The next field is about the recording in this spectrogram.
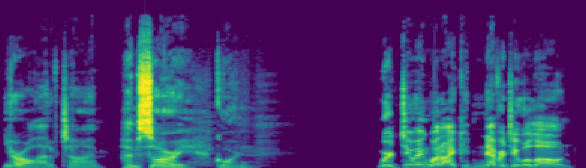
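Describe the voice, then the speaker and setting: A woman's voice: low voice, lively intonation, measured pace, no echo, studio quality. An actress playing an earnest, composed middle-aged woman physicist in a video game, speaking precisely and a little formally. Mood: firm, regretful. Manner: precise, articulate, slightly formal. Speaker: scientist character in a video game. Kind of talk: scripted video game voice acting.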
